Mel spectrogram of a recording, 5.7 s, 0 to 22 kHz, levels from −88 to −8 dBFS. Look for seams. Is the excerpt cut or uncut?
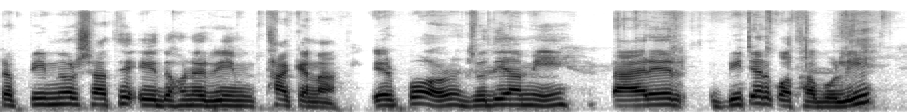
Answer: uncut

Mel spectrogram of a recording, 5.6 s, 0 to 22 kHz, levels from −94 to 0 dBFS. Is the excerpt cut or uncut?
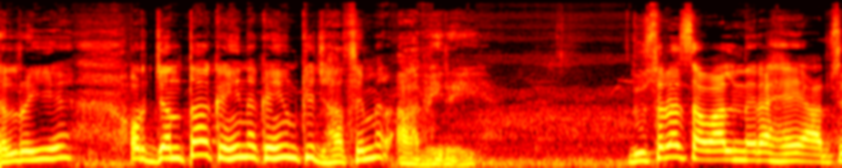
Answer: uncut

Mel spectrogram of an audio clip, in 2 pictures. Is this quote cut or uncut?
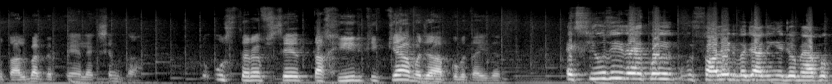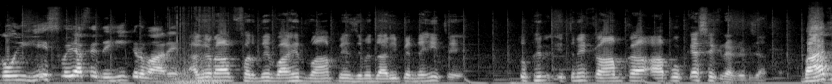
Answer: cut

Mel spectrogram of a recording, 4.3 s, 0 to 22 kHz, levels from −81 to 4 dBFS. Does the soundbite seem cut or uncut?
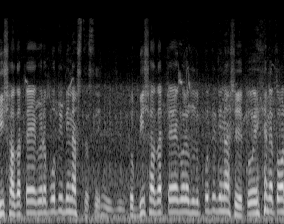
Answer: uncut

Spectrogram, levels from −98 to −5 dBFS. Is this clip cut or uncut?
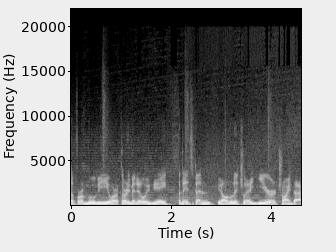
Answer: uncut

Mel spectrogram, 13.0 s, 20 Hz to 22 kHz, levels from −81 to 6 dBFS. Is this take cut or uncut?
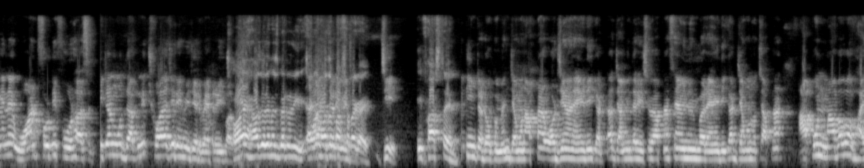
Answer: cut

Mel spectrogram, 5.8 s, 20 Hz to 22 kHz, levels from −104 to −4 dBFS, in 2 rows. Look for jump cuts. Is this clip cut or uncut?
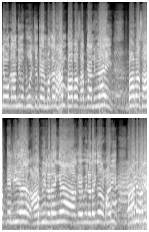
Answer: uncut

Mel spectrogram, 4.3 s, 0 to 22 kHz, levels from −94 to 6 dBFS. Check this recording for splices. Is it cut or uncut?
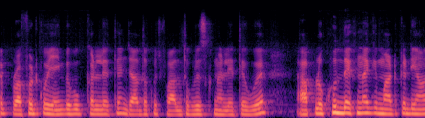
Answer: uncut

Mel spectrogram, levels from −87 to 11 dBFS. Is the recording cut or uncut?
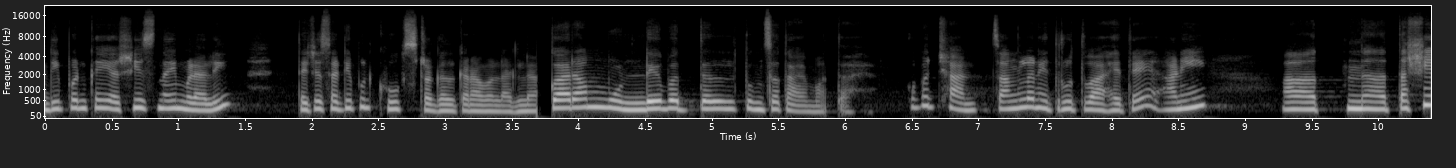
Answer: cut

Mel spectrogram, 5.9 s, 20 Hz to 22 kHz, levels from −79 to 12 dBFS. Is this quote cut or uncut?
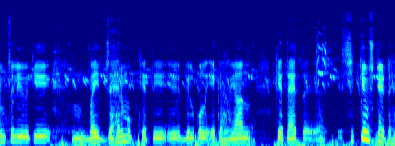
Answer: uncut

